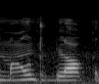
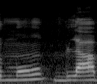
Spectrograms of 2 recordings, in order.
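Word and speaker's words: Mont Blanc: की श्रेणियों अमाउंट alien माउंट ब्लॉक जिन्हें वहां के उच्चारण के अनुसार मोहे ज्ञान और मों ब्लां बोला जाता है झील का पानी एकदम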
